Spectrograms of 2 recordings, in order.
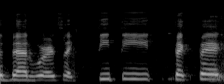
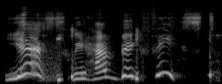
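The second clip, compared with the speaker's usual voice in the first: slow, halting, broken English; imitating the boy; 5 semitones higher, much slower than usual. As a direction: mimic the neighbor kid slowly. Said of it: "He goes".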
